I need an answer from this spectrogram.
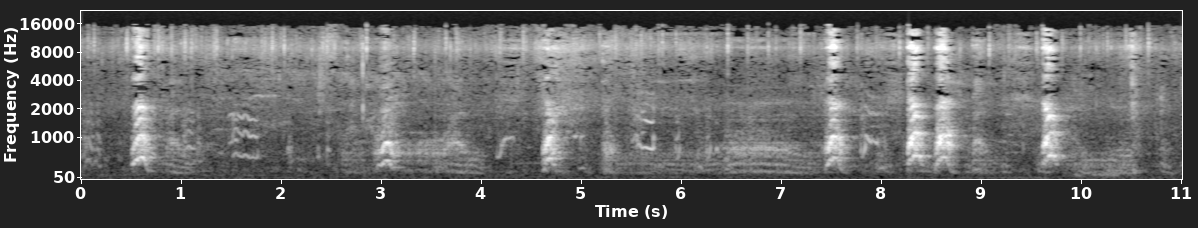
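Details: Wire Fox Terrier puppy with sharp, high yelps and whimpering barks spaced a few seconds apart, some in quick pairs, over a low background hiss.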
